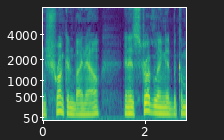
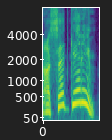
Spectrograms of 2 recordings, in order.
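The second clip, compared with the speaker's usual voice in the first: very high, louder insistent yell; 13 semitones higher, 3 dB louder than usual. Acted. George yelling at Lennie again, high insistent yell. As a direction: demand it at the top of your voice. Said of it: "George yelled again".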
